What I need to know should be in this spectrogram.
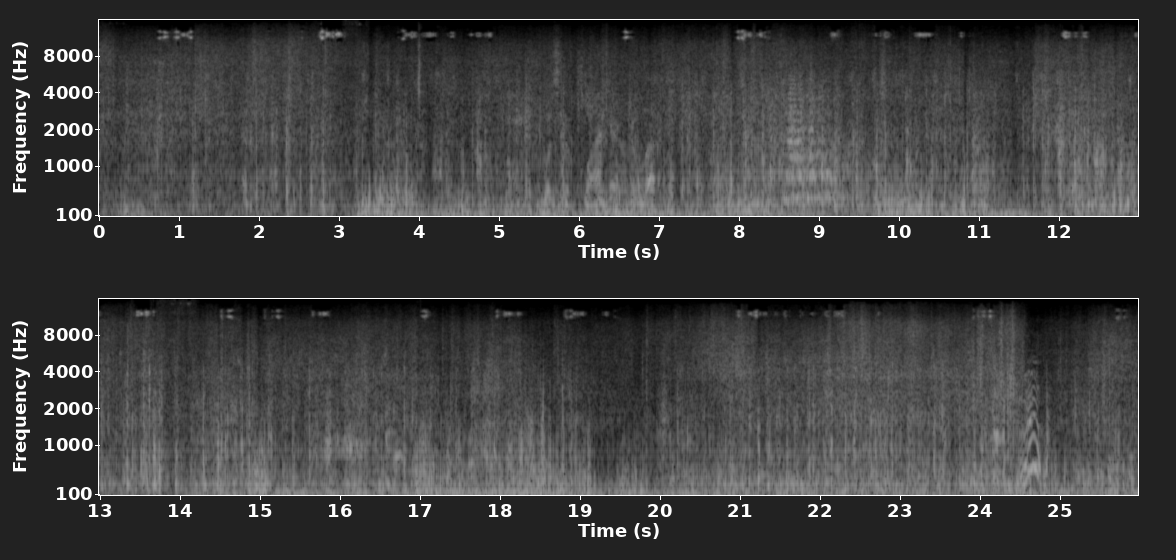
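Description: Bicycle parts rattle over bumps.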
